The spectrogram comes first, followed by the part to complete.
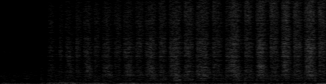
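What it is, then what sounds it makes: Pile rug being scrubbed with a brush. A long-handled bristle brush scrubs a small grey patterned pile rug, wet and foamy, in back-and-forth strokes. After a brief quiet start, a bright, hissing, wet scrubbing rises into a steady rhythm of about four strokes per second, each swish pulsing in loudness.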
